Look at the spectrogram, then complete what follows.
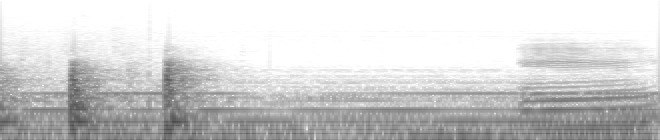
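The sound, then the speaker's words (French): Two solid knocks on a door, spaced about half a second apart, over a low droning musical background that swells with a brighter tone near the end. “Quand on toque, il faut ouvrir tout grand.”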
